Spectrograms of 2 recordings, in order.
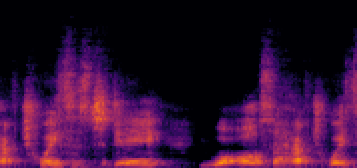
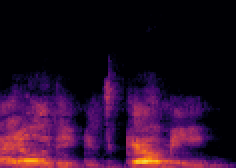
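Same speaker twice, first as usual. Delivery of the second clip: loud, tearful mock weeping through the words; 3 semitones higher, 7 dB louder than usual. Retelling own words on hard days, imitating crying. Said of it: "some days I'm crying, going".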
